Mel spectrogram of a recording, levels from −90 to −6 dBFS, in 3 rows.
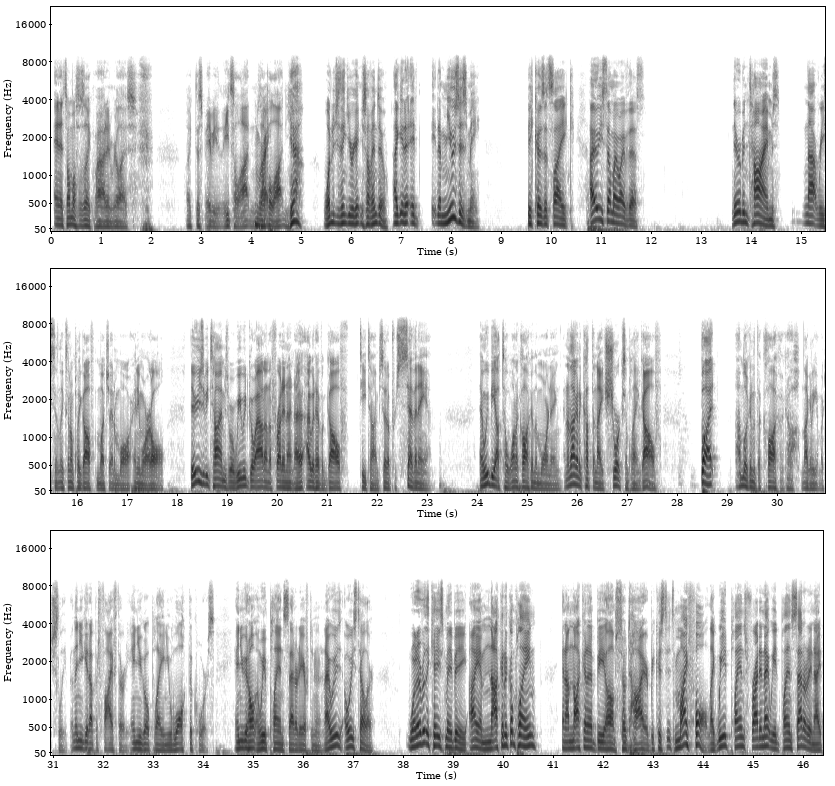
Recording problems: high frequencies cut off; noticeable; nothing above 8 kHz

